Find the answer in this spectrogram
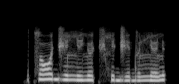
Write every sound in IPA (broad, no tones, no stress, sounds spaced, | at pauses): t͡s ɔː d͡ʒ ɪ ɮ i lʲ ɔ t͡ʃ ɬ ɪ d͡ʒ ɪː d ʊ ɮ ɪ l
